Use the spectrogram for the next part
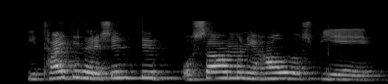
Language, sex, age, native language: Icelandic, male, 13, Icelandic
